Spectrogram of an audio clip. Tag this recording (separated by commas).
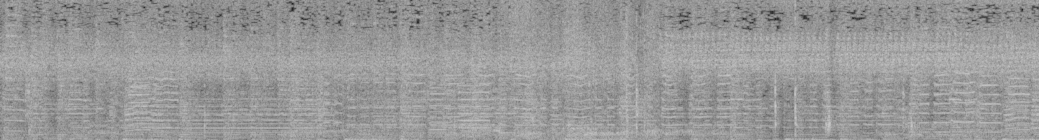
Music, Skateboard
